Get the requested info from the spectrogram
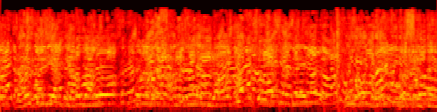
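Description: Several voices talking over one another at once in a heated argument.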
